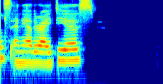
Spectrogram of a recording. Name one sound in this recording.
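A woman speaks briefly and warmly over an online call.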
